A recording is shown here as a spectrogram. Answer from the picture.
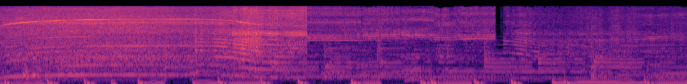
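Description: Corded rotary tool cutting into an aluminum crash bar: it spins up to a high whine, runs steadily, then its pitch drops about three seconds in. Background music with a steady beat plays throughout.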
